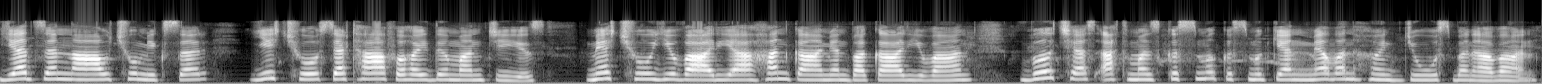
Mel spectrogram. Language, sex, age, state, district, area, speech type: Kashmiri, female, 18-30, Jammu and Kashmir, Kulgam, rural, spontaneous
